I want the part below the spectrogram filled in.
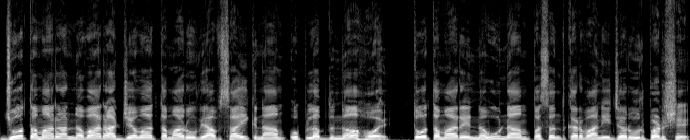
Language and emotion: Gujarati, neutral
